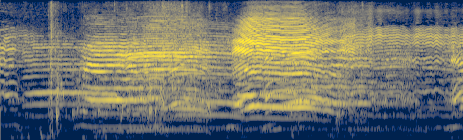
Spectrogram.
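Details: Sheep leaping over a small stream, several overlapping bleats with a wavering, harmonic-rich voice, one louder call rising in the middle.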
